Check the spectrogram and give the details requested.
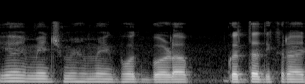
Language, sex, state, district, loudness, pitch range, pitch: Hindi, male, Bihar, Samastipur, -20 LUFS, 115-130 Hz, 120 Hz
